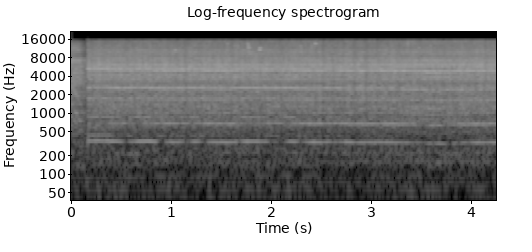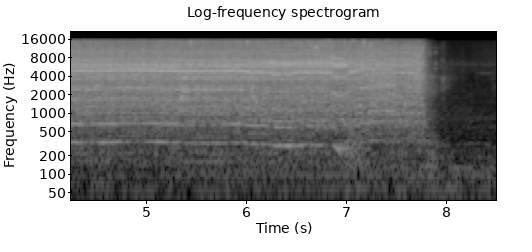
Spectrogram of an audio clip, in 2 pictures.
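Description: A cordless drill whirs steadily as it bores into metal, slowing slightly near the end.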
